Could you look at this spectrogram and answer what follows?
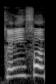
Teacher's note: یا ساکن اور سے پہلے زبر ہونے کی وجہ سے یا لین ہے، تو ہم اس یا کو نرمی کے ساتھ اور جلدی سے پڑھیں گے۔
